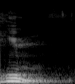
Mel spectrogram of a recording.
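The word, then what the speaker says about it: hymn: ঠিক আছে, কীভাবে দেখো, এটার উচ্চারণ হচ্ছে হিম, এইচ ওয়াই এম এন, উচ্চারণ হচ্ছে হিম।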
